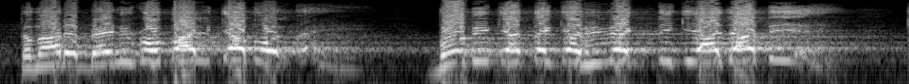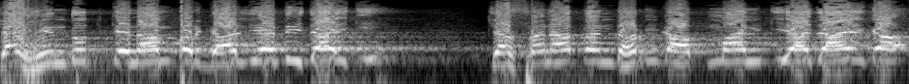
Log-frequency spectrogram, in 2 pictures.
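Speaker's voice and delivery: rapid, rising indignation; fast indignant questioning. Real, not acted. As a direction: fire off the questions.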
